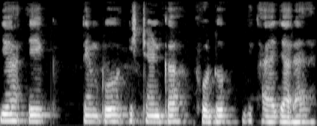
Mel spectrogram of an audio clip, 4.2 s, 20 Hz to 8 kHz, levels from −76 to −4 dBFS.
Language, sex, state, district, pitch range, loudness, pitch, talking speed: Hindi, male, Bihar, Jamui, 135-145 Hz, -16 LUFS, 145 Hz, 140 wpm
